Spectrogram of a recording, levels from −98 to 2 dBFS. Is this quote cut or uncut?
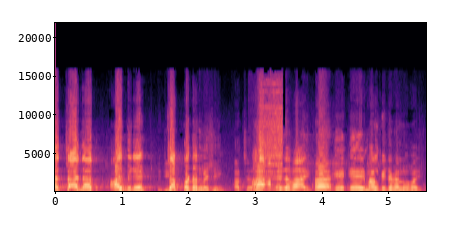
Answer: cut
